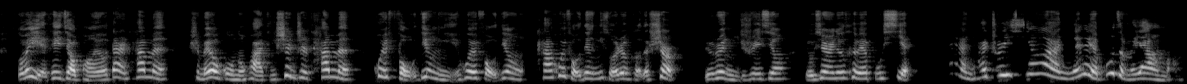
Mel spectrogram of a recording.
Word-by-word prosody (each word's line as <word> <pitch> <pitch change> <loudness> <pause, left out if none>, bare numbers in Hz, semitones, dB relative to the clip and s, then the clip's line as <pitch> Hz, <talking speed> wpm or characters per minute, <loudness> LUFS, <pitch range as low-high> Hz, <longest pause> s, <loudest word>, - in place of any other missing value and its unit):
所 - - -2
谓 360 - +4
也 - - 0
可 290 - -5
以 290 - -1
交 280 - +8
朋 200 -3 -4
友， 210 +2 0
但 335 -1 +3
是 275 +4 -14
他 340 - +4
们 305 -8 -2 0.2
是 295 - -10
没 265 - -1
有 325 0 +11
共 245 -5 -3
同 205 0 -2
话 200 - +1
题， 205 +2 -16
甚 410 - 0
至 305 -2 -3
他 335 +5 +3
们 295 -9 0 0.2
会 355 -3 -1
否 335 - +1
定 325 -6 -3
你 200 - -13
会 300 -2 +4
否 285 - 0
定 275 -7 -4
他 315 0 -1
会 390 +3 -3
否 300 - +1
定 275 -1 -3
你 295 - -9
所 305 - +2
认 265 -1 +1
可 320 - -4
的 300 - -2
事 330 - -1
儿。 340 0 +3 0.2
比 - - -7
如 250 - -4
说， 295 - +4
你 220 -6 -7
去 205 - -14
追 250 +3 -6
星， 255 0 -3 0.2
有 210 0 -3
些 295 - +1
人 280 - -1
就 285 - +1
特 310 - -4
别 270 - +4
不 270 0 -11
屑： 275 0 +1 0.5
"哎 335 - -3
呀， - - -8
你 250 - -13
还 340 +4 0
追 420 +5 +1
星， 460 +2 -8 0.2
啊， 340 - +3
你 275 - -6
那 320 - +3
个 475 - -1
也 - - +6
不 - - -16
怎 - - +1
么 230 - -5
样 255 -4 +2
嘛。 200 - -13
290 Hz, 365 characters per minute, -24 LUFS, 250-330 Hz, 0.5 s, 有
